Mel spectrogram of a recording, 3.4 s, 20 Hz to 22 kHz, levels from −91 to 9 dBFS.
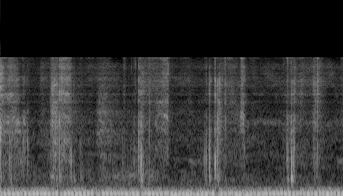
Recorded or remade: remade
